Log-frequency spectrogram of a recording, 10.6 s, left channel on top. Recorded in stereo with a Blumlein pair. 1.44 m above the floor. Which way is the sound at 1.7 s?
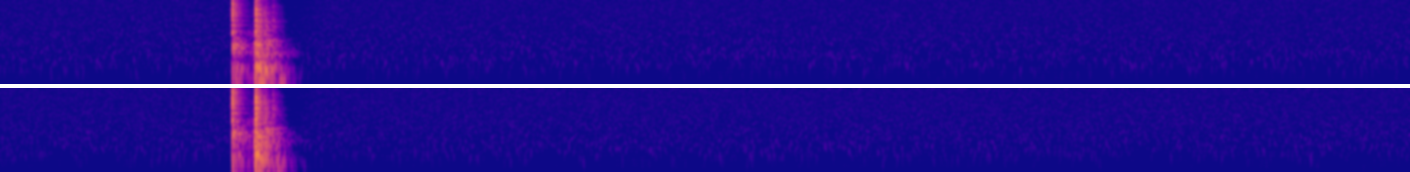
20° right.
